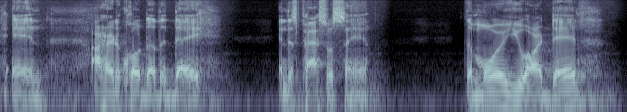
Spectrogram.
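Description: A man speaks at a moderate pace with long, frequent pauses, his voice carrying audible room echo. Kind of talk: faith testimony.

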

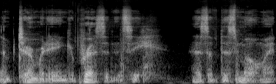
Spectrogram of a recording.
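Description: This man uses a put-on character voice that is raspy. He talks at a very fast pace. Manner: scary, commanding.

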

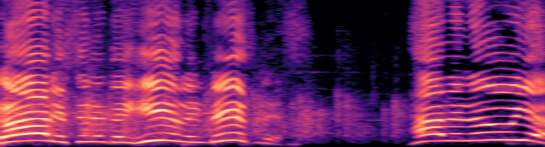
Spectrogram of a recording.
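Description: A man's raised, projected voice over crowd noise in the background. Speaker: preacher. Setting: church with live congregation. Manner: warm and encouraging.

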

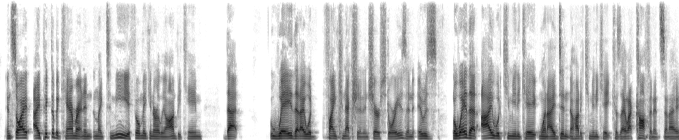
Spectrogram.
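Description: A man with a West Coast accent at medium pitch, fairly quick and fairly even in intonation, in a dry, close sound with no echo. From US Pacific Northwest, Seattle. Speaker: filmmaker and video marketing coach. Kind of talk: interview. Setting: remote recording.

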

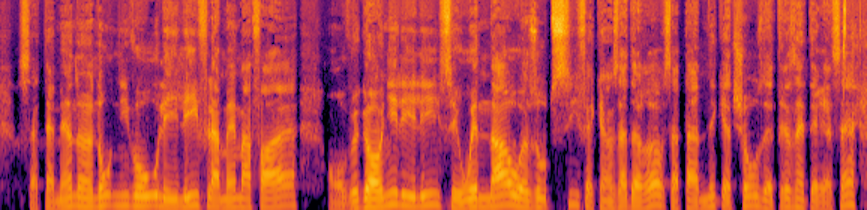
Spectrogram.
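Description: Speaking with a Quebec accent, a man with a fairly high pitch and a dark, mellow tone uses ordinary pitch variation, recorded dry and close with no echo. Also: fairly quick pace. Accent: Québécois French. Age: 40s. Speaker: hockey podcast co-host. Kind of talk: casual chat.

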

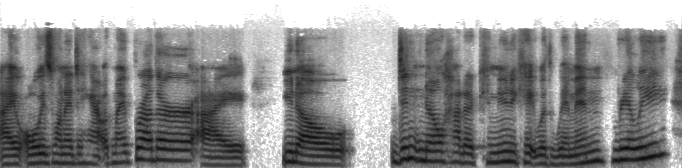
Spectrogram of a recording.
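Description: A woman with a plain, everyday voice speaks at a moderate pace with an American accent, her pitch medium and her intonation lively. The sound is dry and close with no echo, over a quiet background. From Southern New Jersey. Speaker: actor and host. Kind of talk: casual chat.

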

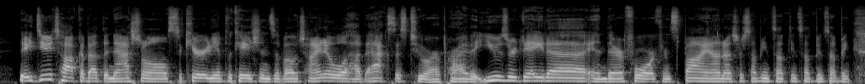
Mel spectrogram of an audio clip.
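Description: Very fast, American-accented speech with hardly any pauses over music in the background. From Southern California, Orange County. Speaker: podcast host. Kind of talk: casual chat.

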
